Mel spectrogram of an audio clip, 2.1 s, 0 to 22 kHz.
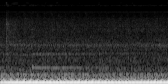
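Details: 2018 Dodge Charger at salvage auction, 59,000 miles, minor front-end damage, low fuel, oil change due, no dash warning lights: steady, even deep rumble with smooth firing and no knocks, ticks or whine; healthy.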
